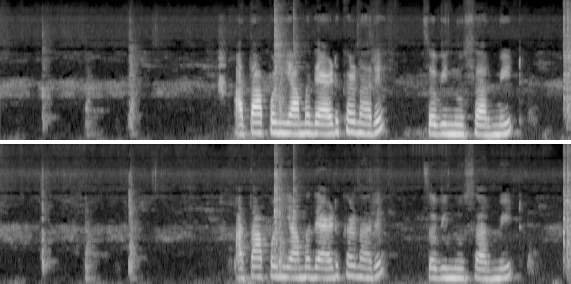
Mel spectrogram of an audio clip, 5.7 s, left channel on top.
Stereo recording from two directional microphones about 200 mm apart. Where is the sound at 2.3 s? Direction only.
25° left (ahead or behind).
